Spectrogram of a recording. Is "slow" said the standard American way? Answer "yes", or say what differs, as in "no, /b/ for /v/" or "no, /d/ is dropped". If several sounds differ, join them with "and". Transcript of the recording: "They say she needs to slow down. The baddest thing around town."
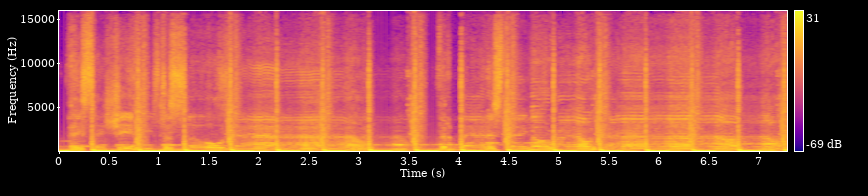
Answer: no, /l/ is dropped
